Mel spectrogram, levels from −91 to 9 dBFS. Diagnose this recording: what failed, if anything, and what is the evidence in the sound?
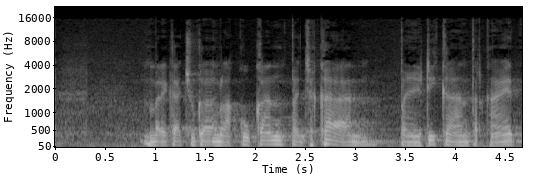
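A burst of packet loss at the network stage, from 1.51 to 1.59 s: the last sound is held and faded for about 56 ms as the receiver conceals the gap, then the audio resumes with roughly 60 ms of material skipped.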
